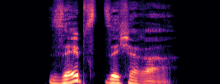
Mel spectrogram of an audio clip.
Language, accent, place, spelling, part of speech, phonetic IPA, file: German, Germany, Berlin, selbstsicherer, adjective, [ˈzɛlpstˌzɪçəʁɐ], De-selbstsicherer.ogg
- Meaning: inflection of selbstsicher: 1. strong/mixed nominative masculine singular 2. strong genitive/dative feminine singular 3. strong genitive plural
